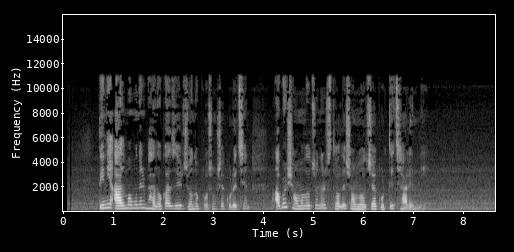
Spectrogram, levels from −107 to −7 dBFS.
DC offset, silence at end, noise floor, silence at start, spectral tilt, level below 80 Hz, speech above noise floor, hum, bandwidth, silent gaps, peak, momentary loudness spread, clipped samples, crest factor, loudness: under 0.1%; 0.7 s; -57 dBFS; 0.7 s; -4.5 dB/octave; -82 dBFS; 28 dB; none; 11.5 kHz; none; -6 dBFS; 17 LU; under 0.1%; 26 dB; -29 LUFS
